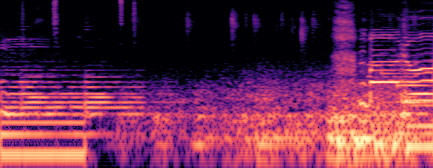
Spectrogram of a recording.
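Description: Steady rain patters down under sustained musical tones, the downpour thickening into a fuller hiss near the end, with no voices present.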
